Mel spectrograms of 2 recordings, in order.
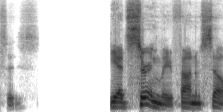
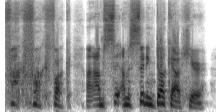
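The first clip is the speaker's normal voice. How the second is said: panicky muttering; 7 semitones higher, 3 dB louder than usual. Acted. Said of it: "he thought bitterly".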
